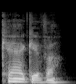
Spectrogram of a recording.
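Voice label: "caregiver", British English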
